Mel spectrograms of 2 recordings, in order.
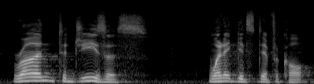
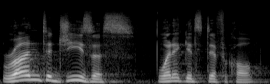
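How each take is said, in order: First: "Run to Jesus" said slowly and softly, every word weighed; soft slow emphatic repeat of "Run to Jesus"; slow quiet repeat. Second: Said in the usual way. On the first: Shown as a demonstration. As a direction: lean in and repeat "Run to Jesus when it gets difficult" slowly, hushed.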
